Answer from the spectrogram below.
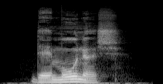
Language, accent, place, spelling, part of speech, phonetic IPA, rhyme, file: German, Germany, Berlin, dämonisch, adjective, [dɛˈmoːnɪʃ], -oːnɪʃ, De-dämonisch.ogg
- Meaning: demonic, demoniac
